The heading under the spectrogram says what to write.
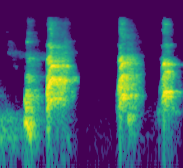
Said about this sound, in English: Whose dog's that now? That's Anne's.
